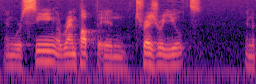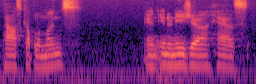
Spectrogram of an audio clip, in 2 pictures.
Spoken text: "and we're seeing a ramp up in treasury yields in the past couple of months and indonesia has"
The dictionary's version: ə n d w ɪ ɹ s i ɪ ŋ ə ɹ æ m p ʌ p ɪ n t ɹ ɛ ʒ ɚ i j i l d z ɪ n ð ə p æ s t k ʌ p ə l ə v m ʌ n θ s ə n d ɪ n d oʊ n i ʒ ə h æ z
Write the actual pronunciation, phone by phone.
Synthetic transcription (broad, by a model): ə n w ɪ ɹ s i ɪ ŋ ə ɹ æ m p ʌ p ɪ n t ɹ ɛ ʒ ɚ i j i l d ɪ n ð ə p æ s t k ʌ p l ə v m ʌ n θ s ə n ɪ n d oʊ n i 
